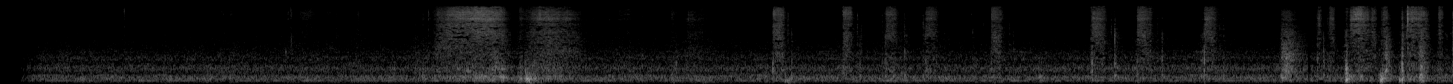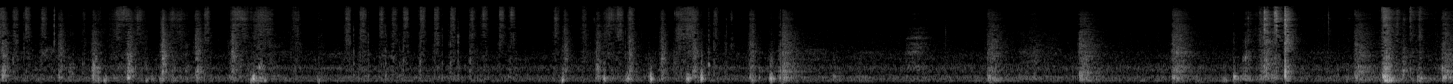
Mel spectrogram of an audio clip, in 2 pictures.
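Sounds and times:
hands rubbing cardboard box: 0:13.2 - 0:21.8.

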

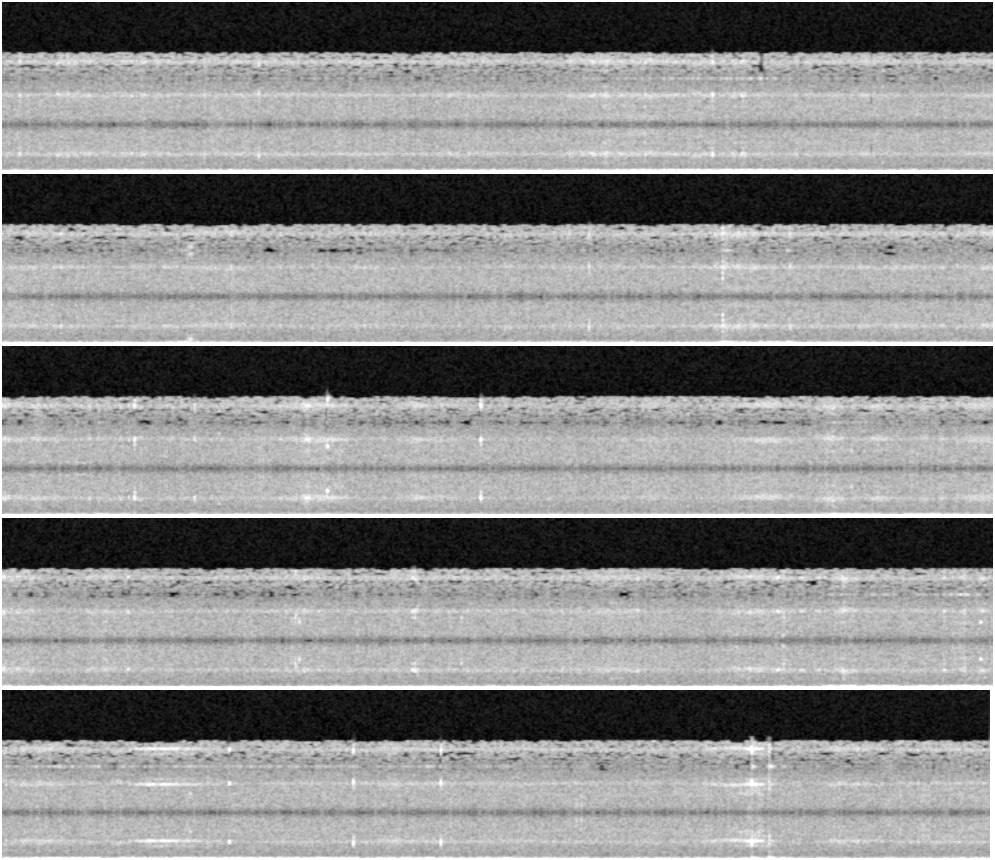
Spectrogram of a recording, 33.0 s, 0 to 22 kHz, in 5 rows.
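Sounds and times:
water sloshing around kayak: 0:00.0 - 0:33.0
wind rumble on microphone: 0:00.0 - 0:33.0
faint clicks: 0:13.2 - 0:16.6, 0:28.7 - 0:29.5, 0:31.3 - 0:31.7.

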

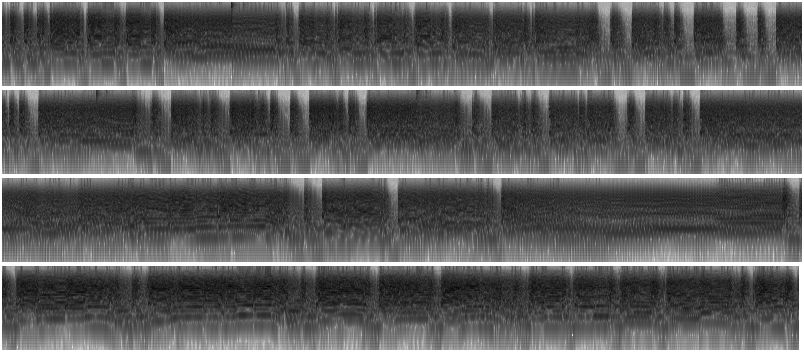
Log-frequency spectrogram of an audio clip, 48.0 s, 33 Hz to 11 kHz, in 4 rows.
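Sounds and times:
distorted electric guitar: 0:00.0 - 0:47.9.

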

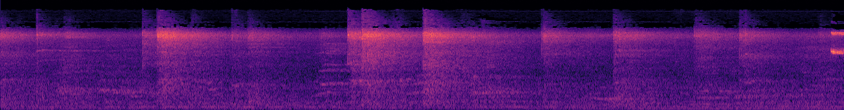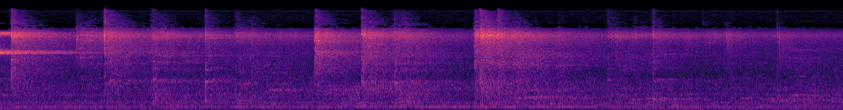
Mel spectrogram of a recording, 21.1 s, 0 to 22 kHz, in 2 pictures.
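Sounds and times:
ventilation hum: 0:00.0 - 0:21.0
high squeak: 0:10.4 - 0:11.3
rackets hitting shuttlecocks: 0:10.6 - 0:13.8, 0:14.4 - 0:19.0.

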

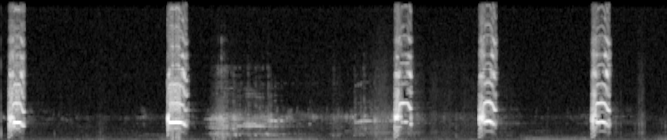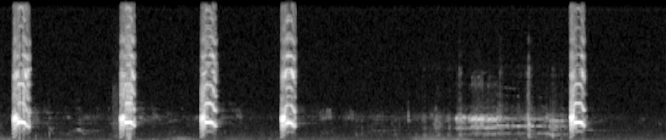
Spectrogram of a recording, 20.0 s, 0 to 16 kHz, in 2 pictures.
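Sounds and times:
parakeet calls: 0:02.5 - 0:04.6, 0:05.2 - 0:06.2, 0:07.2 - 0:07.5, 0:08.8 - 0:09.2, 0:10.2 - 0:10.5, 0:11.8 - 0:12.1, 0:17.3 - 0:18.9.

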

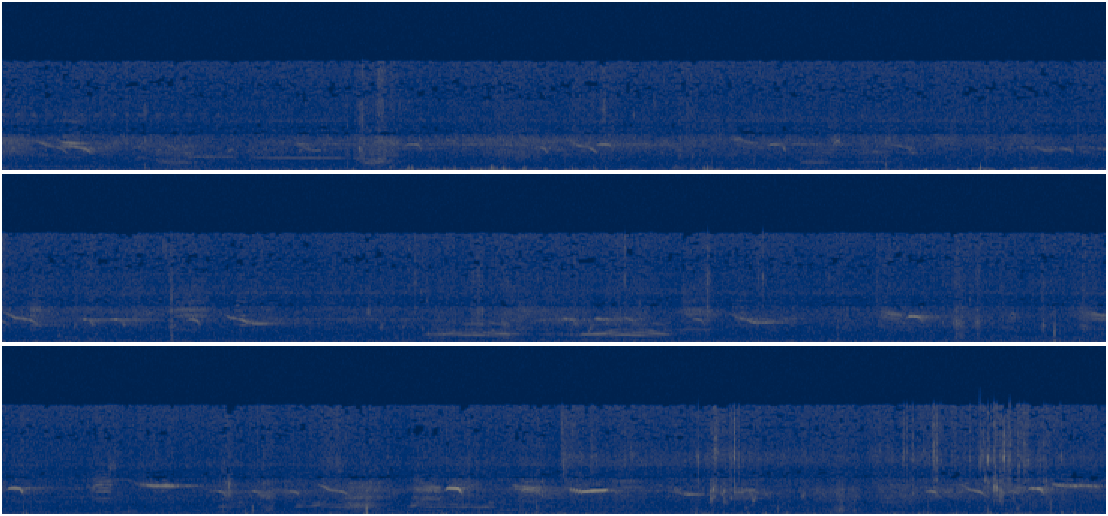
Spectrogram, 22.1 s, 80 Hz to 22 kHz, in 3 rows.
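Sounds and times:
lower arching bird calls: 0:10.2 - 0:12.0.

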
